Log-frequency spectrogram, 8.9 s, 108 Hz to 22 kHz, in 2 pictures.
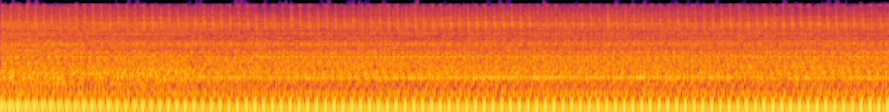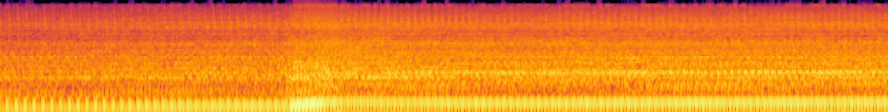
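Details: Garden tractor with a Kohler Twin Series 2 engine, recently restored and serviced, idling after a cold start with a little smoke: even, steady putter with a small pitch shift partway through and no knocks. Normal idle.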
